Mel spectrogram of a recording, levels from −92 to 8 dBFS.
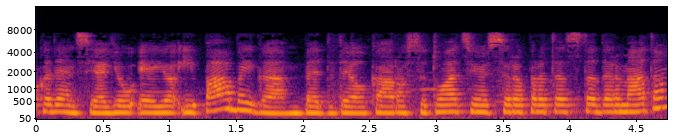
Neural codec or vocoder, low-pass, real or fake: none; 7.2 kHz; real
